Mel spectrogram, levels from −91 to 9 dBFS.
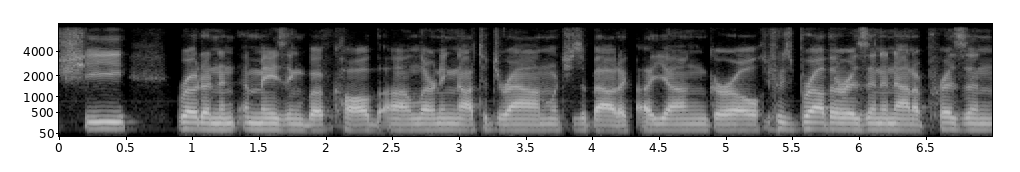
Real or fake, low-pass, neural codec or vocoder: real; 7.2 kHz; none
